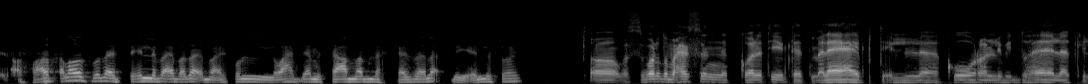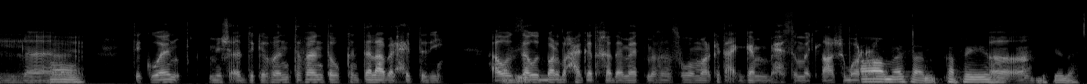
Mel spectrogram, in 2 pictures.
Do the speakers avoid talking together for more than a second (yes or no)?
yes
